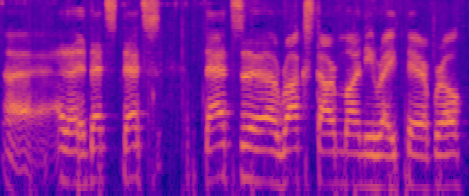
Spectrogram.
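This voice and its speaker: A man's voice: on the high side, slow pace, fairly bright tone. Rambling man. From Romania. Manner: rambling, stumbles over repeated words, swears casually. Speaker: gaming streamer. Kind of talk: casual gameplay commentary.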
